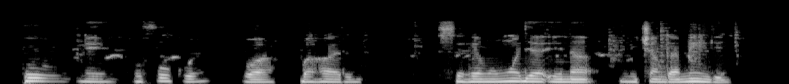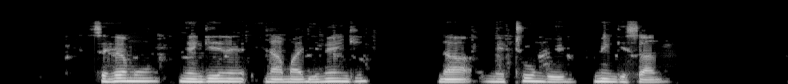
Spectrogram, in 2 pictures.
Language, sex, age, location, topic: Swahili, female, 18-24, Mombasa, government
